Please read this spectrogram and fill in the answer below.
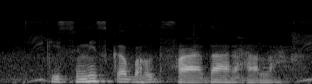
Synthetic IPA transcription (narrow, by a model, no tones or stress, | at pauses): kɪsmiskabəɦʊt̪faːjd̪aɾəɦaːla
